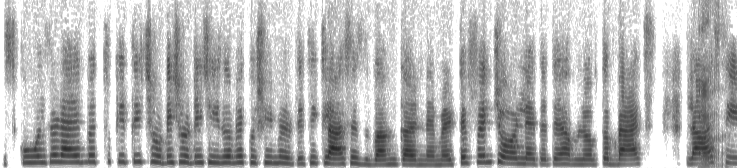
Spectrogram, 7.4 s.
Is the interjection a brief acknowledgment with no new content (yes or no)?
yes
